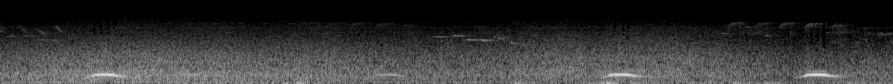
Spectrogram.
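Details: In Pingtung County, Taiwan, on March 1, 2016, a Black-chinned Fruit Dove, a rare resident or vagrant of broadleaf forest, gives low, soft single hoots spaced a few seconds apart, over quiet hiss with faint high notes of other birds.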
